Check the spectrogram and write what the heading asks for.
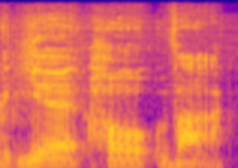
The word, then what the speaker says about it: Yehovah: 19 rabbis who explicitly tell us the vowels are Yehovah.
